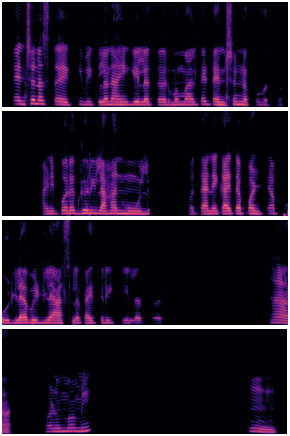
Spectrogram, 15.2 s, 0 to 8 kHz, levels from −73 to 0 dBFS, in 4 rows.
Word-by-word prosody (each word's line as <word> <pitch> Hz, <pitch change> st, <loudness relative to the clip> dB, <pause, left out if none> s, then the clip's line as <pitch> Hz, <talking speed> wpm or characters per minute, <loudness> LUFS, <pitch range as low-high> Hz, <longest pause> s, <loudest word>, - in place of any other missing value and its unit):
Tension 260 Hz, +2 st, +3 dB
असतं 255 Hz, -3 st, 0 dB
एक, 200 Hz, -3 st, +2 dB
की 230 Hz, -, -11 dB
विकलं 215 Hz, 0 st, 0 dB
नाही 210 Hz, -1 st, +3 dB
गेलं 210 Hz, 0 st, +3 dB
तर 200 Hz, -1 st, -1 dB
मग 200 Hz, +1 st, -2 dB
मला 205 Hz, 0 st, 0 dB
ते 235 Hz, -, -1 dB
टेन्शन 210 Hz, +2 st, +1 dB
नको 200 Hz, 0 st, -4 dB
होतं. 175 Hz, -3 st, -15 dB, 0.6 s
आणि 200 Hz, +1 st, -4 dB
परत 225 Hz, 0 st, +3 dB
घरी 230 Hz, -1 st, +4 dB
लहान 215 Hz, 0 st, +3 dB
मूल. 205 Hz, -1 st, 0 dB, 0.5 s
मग 215 Hz, -, -9 dB
त्याने 205 Hz, 0 st, +4 dB
काय 205 Hz, 0 st, +6 dB
त्या 215 Hz, -, +4 dB
पणत्या 210 Hz, 0 st, 0 dB, 0.2 s
फोडल्या-बिडल्या 200 Hz, 0 st, +3 dB
असलं 190 Hz, 0 st, -2 dB
काहीतरी 190 Hz, +1 st, -4 dB
केलं 185 Hz, -2 st, -9 dB
तर? 270 Hz, +9 st, -16 dB, 1.4 s
हां. 200 Hz, -4 st, -1 dB, 0.5 s
म्हणून 225 Hz, +2 st, -6 dB
मग 245 Hz, +1 st, -3 dB
मी 255 Hz, +4 st, -3 dB, 2.1 s
हं. 190 Hz, -7 st, -5 dB
205 Hz, 135 wpm, -29 LUFS, 195-220 Hz, 2.1 s, काय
